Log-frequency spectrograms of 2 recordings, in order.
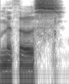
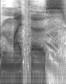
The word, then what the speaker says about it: mythos: moon is based on the cottulio mythos or mithos for those of you that want to pronounce it wrong cultist cultist apostle that's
